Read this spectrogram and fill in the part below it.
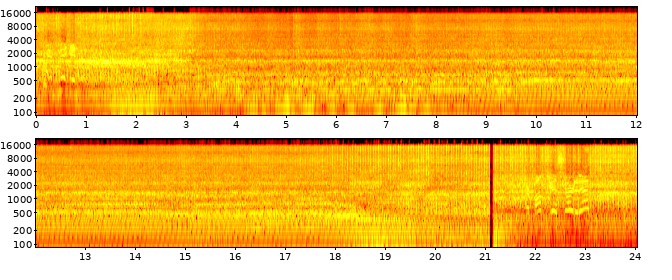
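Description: Engine of an old water well pump running steadily, a loud continuous chugging drone like a small motor, holding throughout before tapering near the end.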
